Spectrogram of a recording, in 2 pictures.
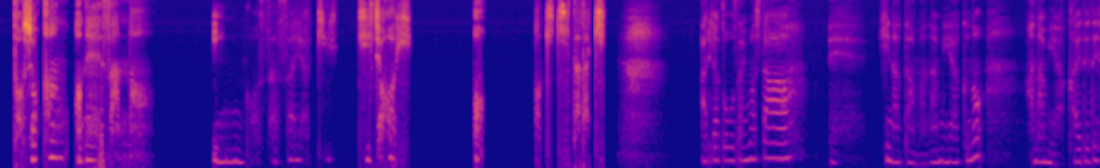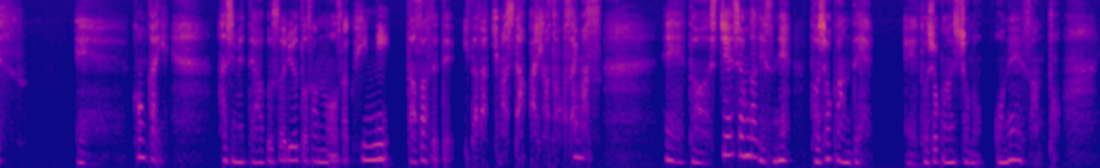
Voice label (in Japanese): フリートーク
